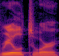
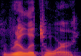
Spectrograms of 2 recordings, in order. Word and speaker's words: realtor: us is how to properly say the word realtor real because when we um when we get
